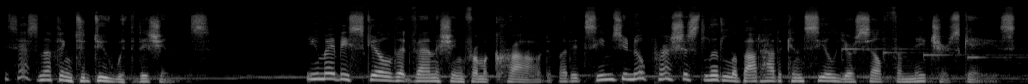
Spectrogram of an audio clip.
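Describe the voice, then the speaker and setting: A man playing a calm, poetic young wandering swordsman in an anime game, speaking in measured, eloquent phrases. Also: on the high side. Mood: cool, critical. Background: background music.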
